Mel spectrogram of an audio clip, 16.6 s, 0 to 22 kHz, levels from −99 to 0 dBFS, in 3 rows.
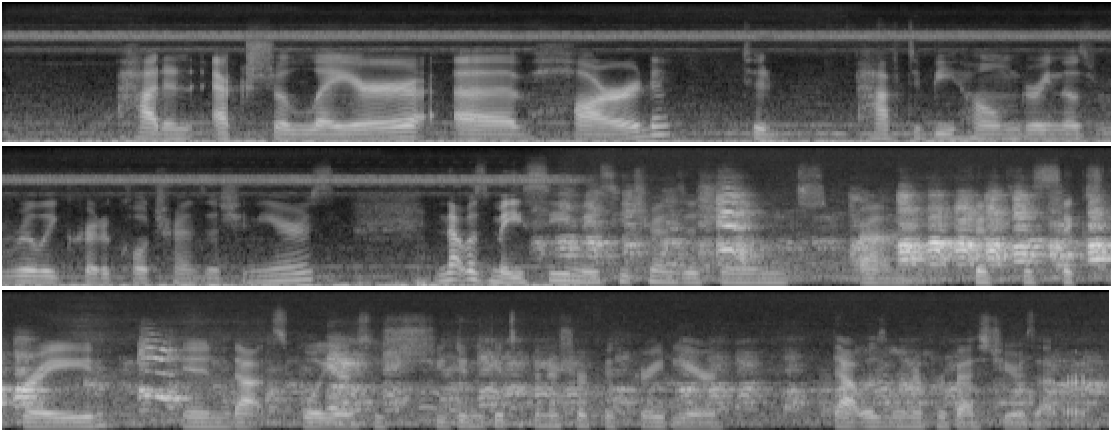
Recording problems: animal sounds; very loud; throughout; 3 dB above the speech

